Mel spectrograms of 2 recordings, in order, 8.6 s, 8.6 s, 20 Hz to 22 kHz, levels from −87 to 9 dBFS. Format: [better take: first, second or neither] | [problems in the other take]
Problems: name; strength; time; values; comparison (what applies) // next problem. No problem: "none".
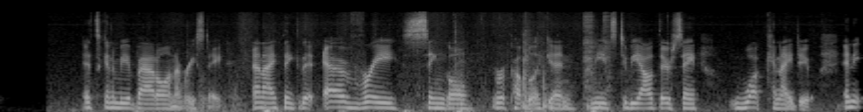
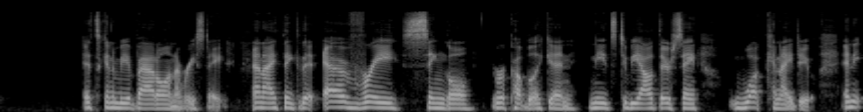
second | footsteps; noticeable; from 1.5 to 8 s; peak 4 dB below the speech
